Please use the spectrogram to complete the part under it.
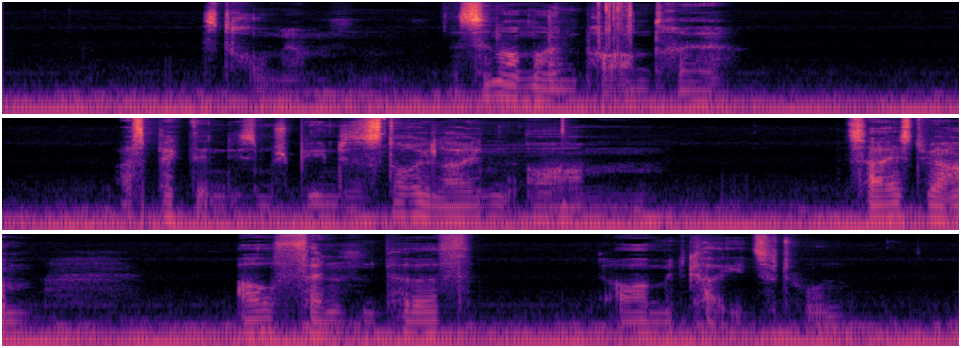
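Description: A middle-aged man speaks calmly and quietly into a close microphone.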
